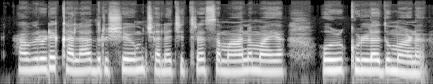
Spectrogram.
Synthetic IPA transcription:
ɐʋɐɾuɽe̞kɐlaːd̪ɾuʂjɐʋumt͡ɕelɐt͡ɕit̪rɐsɐmaːnɐmaːjɐoɻukːuɭːɐðumaːɳɨ

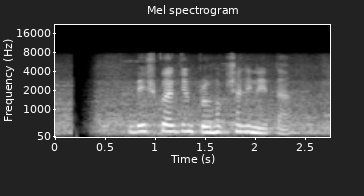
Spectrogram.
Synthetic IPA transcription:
beʃkɔek̚d͡ʑonpɾobʱabʃalinet̪a

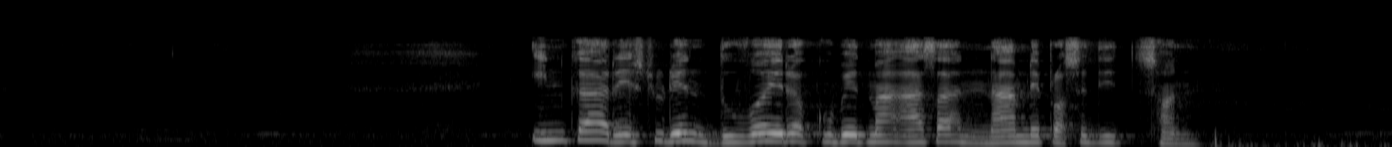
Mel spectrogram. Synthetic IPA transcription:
inkaresʈuɖenʈd̪uβʌjɾʌkubet̪̚maːsanamleprʌsid̪ʱit̪t͡sʰʌn

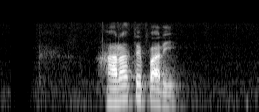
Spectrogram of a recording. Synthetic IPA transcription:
haɾat̪epaɾi

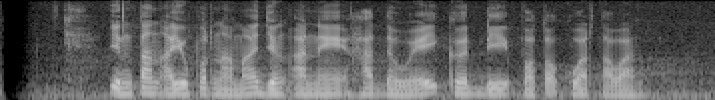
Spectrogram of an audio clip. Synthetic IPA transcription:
ʔint̪anʔajupərnamad͡ʒɨŋʔa̰nɛɦaəwɛikɨrdipɔt̪ɔ̰kuwart̪awan

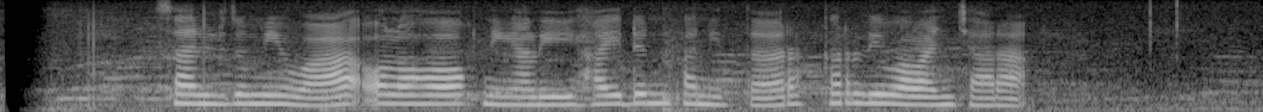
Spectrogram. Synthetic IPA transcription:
sanlit̪umiwaʔɔlɔɦɔk̚niŋaliɦajdənpanit̪ərkərdiwawaɲt͡ʃaɾa

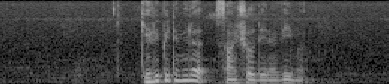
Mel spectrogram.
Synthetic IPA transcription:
kiɾipiʈəmiləsaŋʃoːd̪enəʋiːmə̰

